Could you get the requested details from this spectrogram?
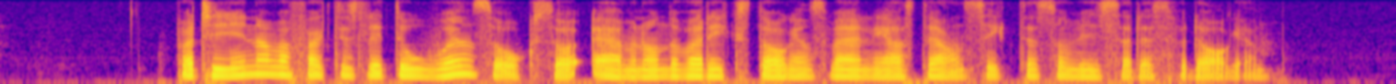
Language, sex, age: Swedish, female, 31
